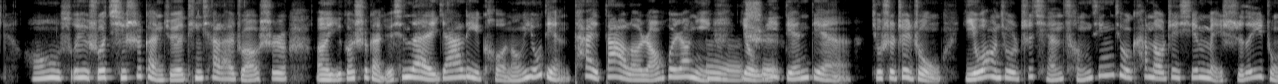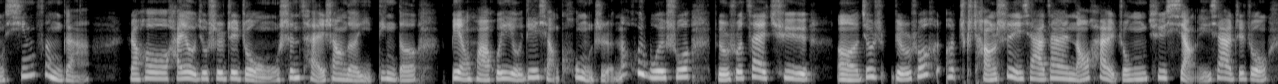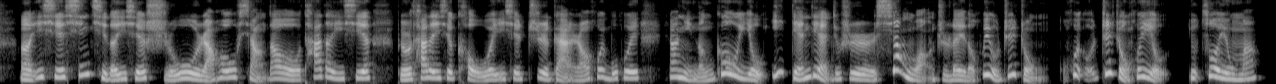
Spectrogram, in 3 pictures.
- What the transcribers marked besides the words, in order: other background noise
- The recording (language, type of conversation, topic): Chinese, advice, 你为什么会对曾经喜欢的爱好失去兴趣和动力？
